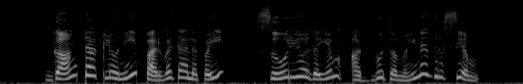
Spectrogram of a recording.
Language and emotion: Telugu, surprised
